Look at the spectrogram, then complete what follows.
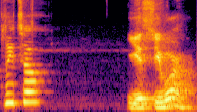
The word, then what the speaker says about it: Plyto: Is it pronounced Plyto? Yes, you are. Plyto.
